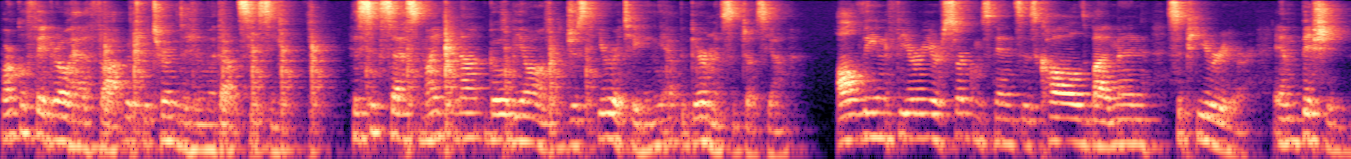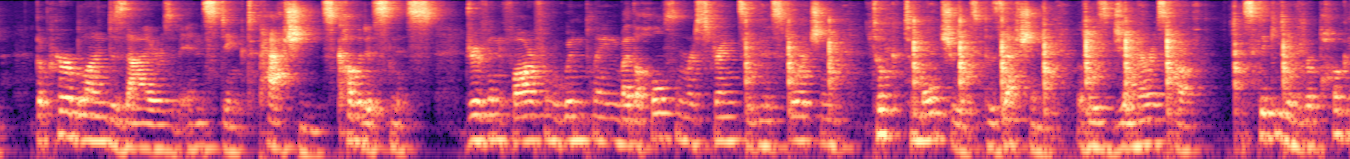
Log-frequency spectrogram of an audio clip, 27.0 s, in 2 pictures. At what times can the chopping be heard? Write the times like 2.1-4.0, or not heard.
0.3-6.8, 20.8-26.6.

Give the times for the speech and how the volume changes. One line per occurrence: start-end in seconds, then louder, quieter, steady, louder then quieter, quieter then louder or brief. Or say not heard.
0.0-26.9 steady.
